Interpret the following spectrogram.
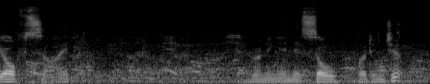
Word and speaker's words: Budinger: Running in is Sol Budinger. Is it with a hard G or a soft G? Yeah, as in ginger. Yeah, okay. Ginger. Budinger. Budinger.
